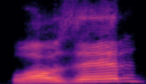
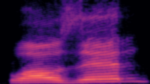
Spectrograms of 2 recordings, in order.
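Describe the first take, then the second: The two takes are said the same way.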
